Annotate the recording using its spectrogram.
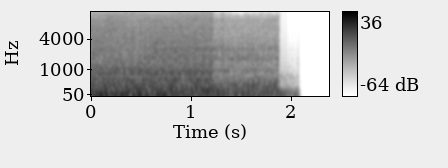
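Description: Small go-kart engines running steadily, then cutting off abruptly at the end.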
